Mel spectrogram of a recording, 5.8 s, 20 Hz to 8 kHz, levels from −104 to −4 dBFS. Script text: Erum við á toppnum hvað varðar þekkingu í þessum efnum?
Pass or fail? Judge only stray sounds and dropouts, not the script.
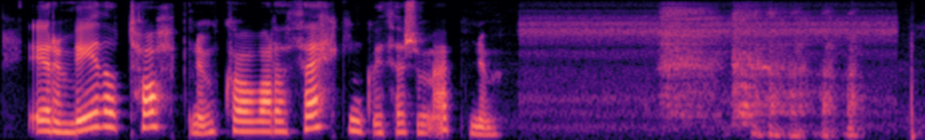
fail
